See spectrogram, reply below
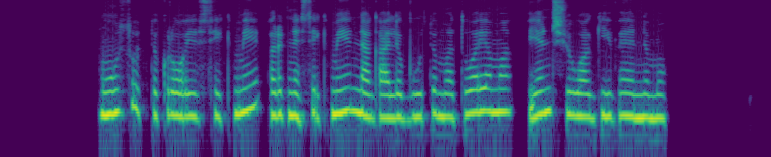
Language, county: Lithuanian, Marijampolė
